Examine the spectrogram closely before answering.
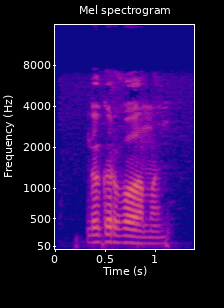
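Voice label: "гӧгӧрвоӧмӧн", Komi-Zyrian, male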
